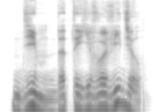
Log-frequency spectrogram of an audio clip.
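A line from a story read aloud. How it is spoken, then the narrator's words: Trying to speak quietly. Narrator (Russian): сказал я, стараясь говорить тихо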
